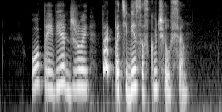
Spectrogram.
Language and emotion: Russian, positive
